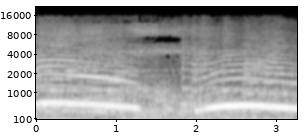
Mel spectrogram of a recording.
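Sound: ambulance siren sound effect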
